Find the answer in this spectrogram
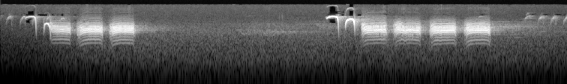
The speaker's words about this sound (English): Yesterday on Bird Note, I introduced a common chickadee species, the black-capped chickadee. Its call goes like this.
